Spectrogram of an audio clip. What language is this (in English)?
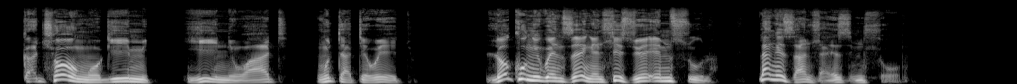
North Ndebele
